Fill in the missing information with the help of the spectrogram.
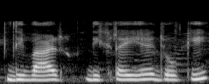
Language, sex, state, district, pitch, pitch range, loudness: Hindi, female, Bihar, Vaishali, 215 Hz, 210-230 Hz, -13 LUFS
